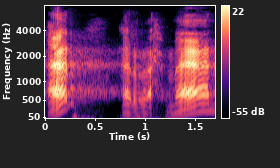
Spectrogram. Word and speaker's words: Ar-Rahman: Maka Ar-Rahman itu bacanya tetap adalah Ar-Rahman 'allamal Qur'an.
